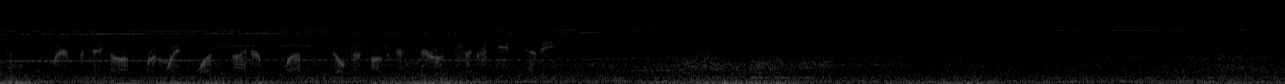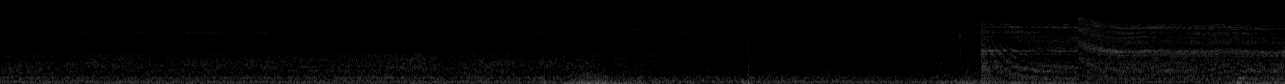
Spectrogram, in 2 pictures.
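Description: Steady jet engine roar from a McDonnell Douglas DC-10 trijet airliner of United Airlines lining up on the runway at Las Vegas McCarran for takeoff, heard from inside the cabin as a continuous broadband drone, with a brief clatter near the end.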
